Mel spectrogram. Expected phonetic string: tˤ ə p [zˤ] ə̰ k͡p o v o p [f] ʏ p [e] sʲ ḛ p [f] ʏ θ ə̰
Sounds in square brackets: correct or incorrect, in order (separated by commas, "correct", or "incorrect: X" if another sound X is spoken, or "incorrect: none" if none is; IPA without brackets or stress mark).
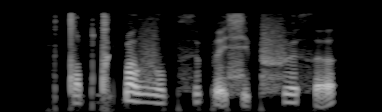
incorrect: dˤ, incorrect: θ, incorrect: ḛ, correct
